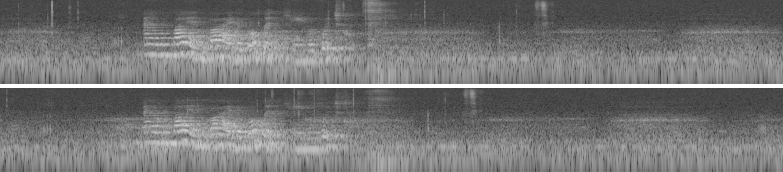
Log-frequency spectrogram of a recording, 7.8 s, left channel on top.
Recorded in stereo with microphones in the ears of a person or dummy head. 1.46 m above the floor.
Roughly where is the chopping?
Left.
